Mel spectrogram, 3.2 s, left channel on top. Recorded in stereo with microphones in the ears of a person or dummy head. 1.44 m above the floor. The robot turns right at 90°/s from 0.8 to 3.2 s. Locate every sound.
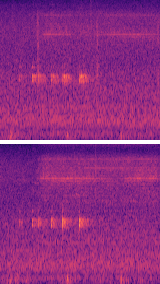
0.4 s tapping: 15° right (ahead or behind), 1.8 m; by 1.7 s 75° right (ahead or behind), 1.8 m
